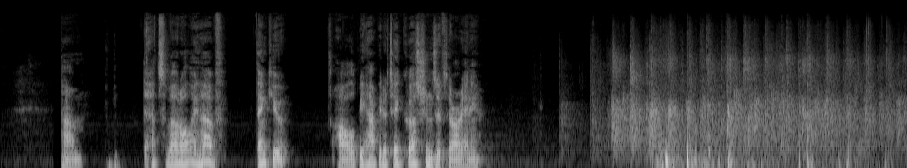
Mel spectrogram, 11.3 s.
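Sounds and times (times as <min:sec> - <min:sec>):
speech: 0:00.8 - 0:01.1, 0:01.8 - 0:06.1
audience applause in the room: 0:07.0 - 0:11.3.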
